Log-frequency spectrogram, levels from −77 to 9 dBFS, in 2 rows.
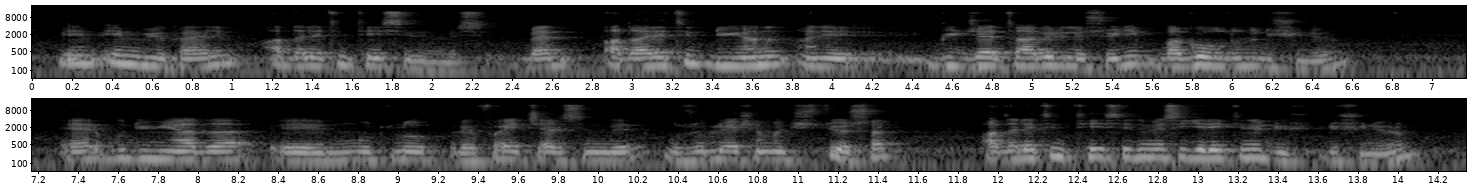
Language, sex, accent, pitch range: Turkish, male, native, 130-160 Hz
